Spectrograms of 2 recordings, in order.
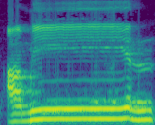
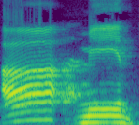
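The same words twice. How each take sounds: First: The first vowel is short, the second long. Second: Both vowels are drawn out long. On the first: Honest and trustworthy. "yang A-nya pe pendek" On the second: O God, grant the prayer. "yang dipanjang dibaca panjang begitu"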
